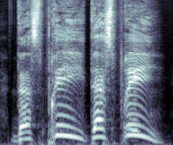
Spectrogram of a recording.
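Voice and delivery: high-pitched cry of the name; calling out. A narrator's reading. Narrator calling his friend back by name, crying out. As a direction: call him urgently without extra volume. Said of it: "criai-je".

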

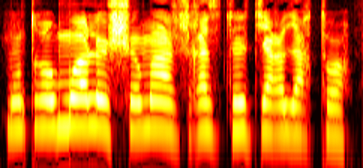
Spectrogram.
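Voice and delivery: low monster voice; voix du Gruffalo. Acted. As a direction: speak deep as the big beast. Gruffalo speaks in the story. (grosse voix grave de monstre)

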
